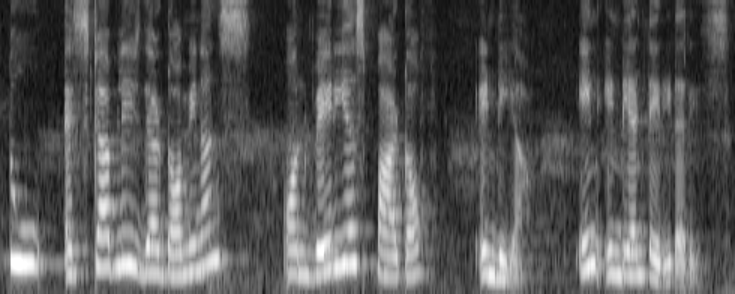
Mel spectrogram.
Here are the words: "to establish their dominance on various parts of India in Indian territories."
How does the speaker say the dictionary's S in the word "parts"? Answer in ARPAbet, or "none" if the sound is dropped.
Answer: none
